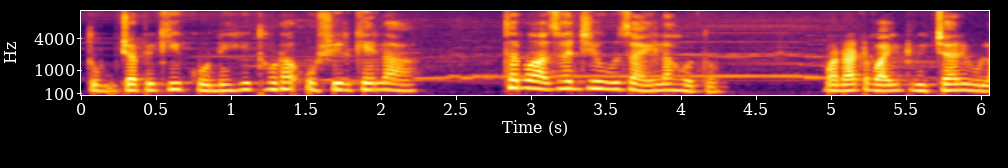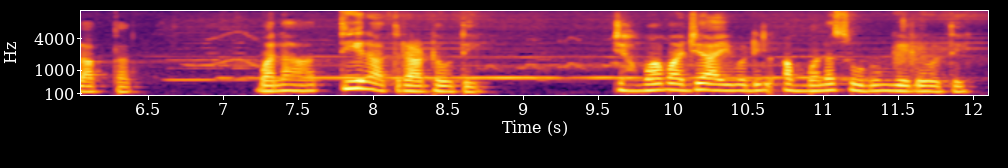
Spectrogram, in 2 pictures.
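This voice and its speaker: Lady doing a worried big sister near tears, soft storybook read, faint music. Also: medium pitch, steady tone, moderate pace, natural voice. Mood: tearful. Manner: worried, tearful. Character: anxious loving older sister, tearful.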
